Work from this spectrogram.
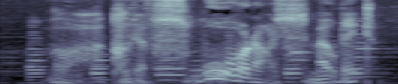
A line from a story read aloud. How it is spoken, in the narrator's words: The ogre kept muttering to himself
